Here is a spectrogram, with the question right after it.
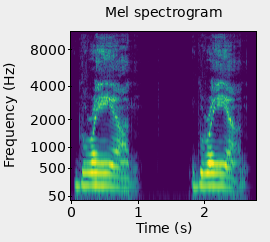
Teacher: untuk yang Amerika dulu ya kalau a ketemu n itu pasti dibaca jadi ey ya e dengan e terus kita masukin huruf y kecil aja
